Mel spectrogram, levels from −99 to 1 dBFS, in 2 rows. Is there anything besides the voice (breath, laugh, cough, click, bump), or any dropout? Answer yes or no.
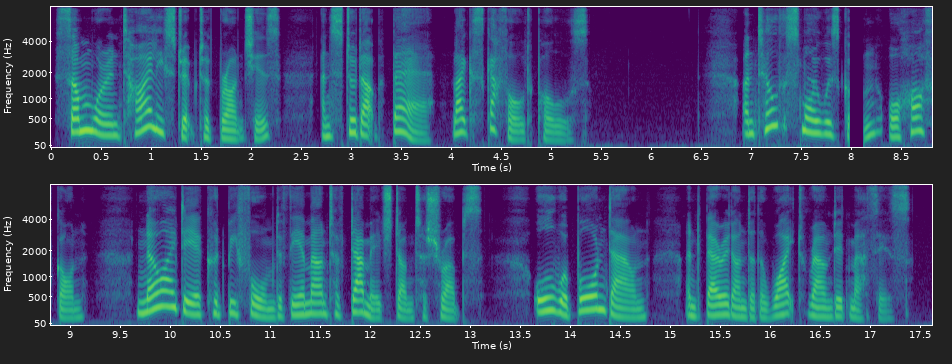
yes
